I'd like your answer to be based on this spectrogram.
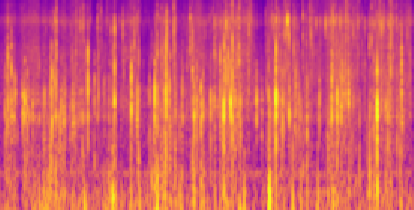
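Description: Long pink nails scratch across the bumpy surface of an iridescent, crocodile-textured holographic faux leather vinyl pouch held in front of the chest. The result is a dense, continuous run of crisp, crinkly scratches and small clicks, bright and thin with very little low end.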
